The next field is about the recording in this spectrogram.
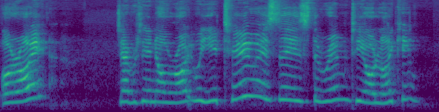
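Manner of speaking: high, quick Somerset accent.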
